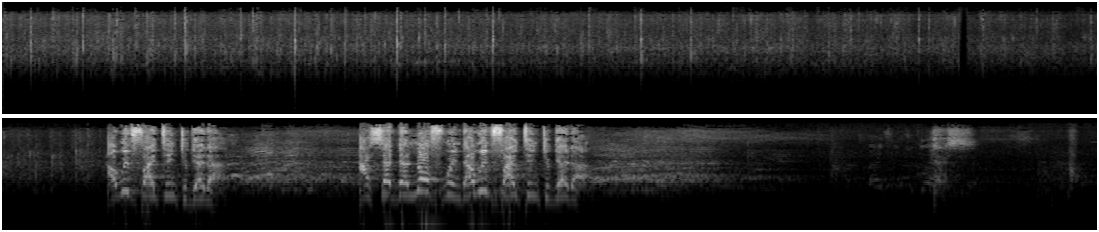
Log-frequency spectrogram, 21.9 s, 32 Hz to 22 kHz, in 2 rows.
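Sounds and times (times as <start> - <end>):
audience clapping: 0.0 - 13.2
speech: 12.0 - 13.3, 14.5 - 16.9.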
